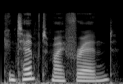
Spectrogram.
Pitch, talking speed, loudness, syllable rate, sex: 195 Hz, 145 wpm, -20 LUFS, 3.4 syllables/s, female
